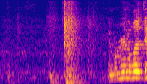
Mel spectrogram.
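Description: An oven door thuds shut.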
